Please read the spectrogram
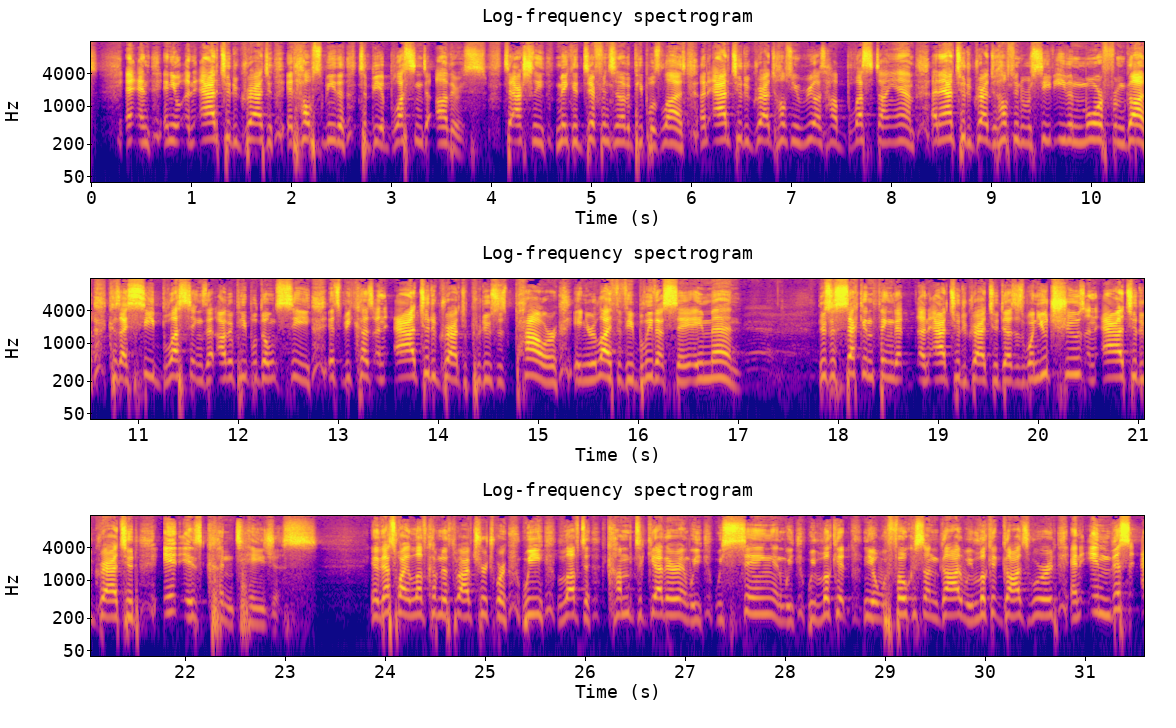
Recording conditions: large echoing room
